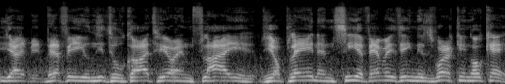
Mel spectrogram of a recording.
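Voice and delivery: put-on French accent throughout, in English. Acting out the French telling Becky to fly her plane, in a put-on French accent. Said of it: "I can't even do a French accent without offending someone. I'll give it a go anyway".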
